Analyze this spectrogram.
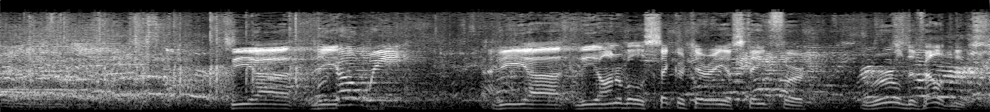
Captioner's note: some Applause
